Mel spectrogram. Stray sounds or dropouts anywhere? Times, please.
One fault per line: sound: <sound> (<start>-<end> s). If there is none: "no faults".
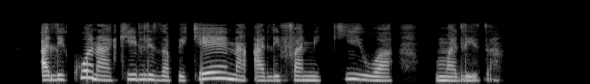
no faults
